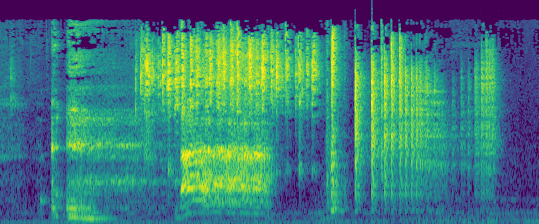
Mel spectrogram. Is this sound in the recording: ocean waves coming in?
no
